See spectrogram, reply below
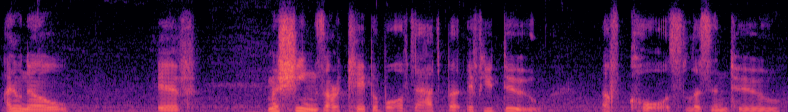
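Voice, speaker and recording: A man voicing a devout, formal warrior who serves his god in a tabletop role-play, speaking in measured, old-fashioned wording. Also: medium pitch, animated, bright, forceful tone, slight background noise. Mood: earnest, devout.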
